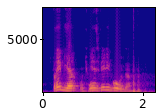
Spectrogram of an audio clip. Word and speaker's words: très bien: Again, the S here is not pronounced simply because it's not followed by a vowel.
